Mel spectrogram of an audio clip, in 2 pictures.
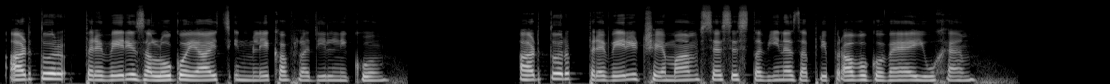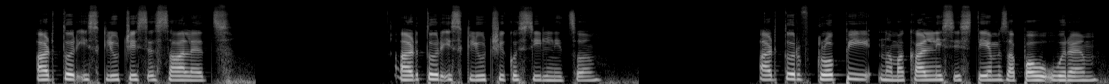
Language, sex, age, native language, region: Slovenian, female, 18-29, Slovenian, Drava region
